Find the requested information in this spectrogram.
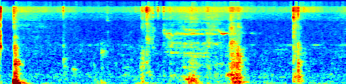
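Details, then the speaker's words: Speaker's own neck cracking, which he links to his neck feeling more tense: a single sharp crack near the start, then fainter pops and clicks in a quiet room; harmless neck crack. "Did you guys just hear that neck crack? Yeah, that was a neck crack. I think that my neck has become a little bit more tense, and it actually makes a little bit of sense to me as to why that would be."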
